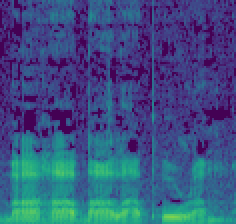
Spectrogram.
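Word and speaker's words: Mahabalipuram: where there is an ancient temple complex called mahabalapuram pronounced mahabalapuram it was built by the same ancient civilization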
